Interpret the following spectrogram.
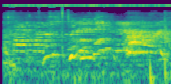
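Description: Background chatter of high-pitched voices, children's among them, talking and calling out.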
